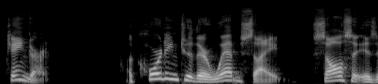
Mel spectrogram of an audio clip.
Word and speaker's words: SLSA: There's a new industry collaboration called the Supply Chain Levels for Software Artifacts, or SLSA, pronounced salsa, whose URL is slsa.dev.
